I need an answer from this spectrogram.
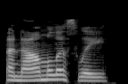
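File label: "anomalously", British English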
